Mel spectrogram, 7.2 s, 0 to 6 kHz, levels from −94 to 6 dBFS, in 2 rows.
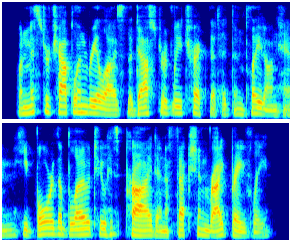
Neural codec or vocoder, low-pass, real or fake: codec, 44.1 kHz, 7.8 kbps, DAC; 5.4 kHz; fake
